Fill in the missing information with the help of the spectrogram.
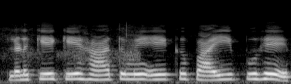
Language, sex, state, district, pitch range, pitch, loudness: Hindi, female, Madhya Pradesh, Bhopal, 220-250 Hz, 235 Hz, -12 LUFS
